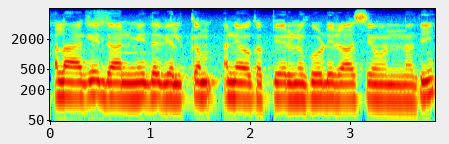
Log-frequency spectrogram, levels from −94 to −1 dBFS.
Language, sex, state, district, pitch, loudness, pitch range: Telugu, male, Telangana, Hyderabad, 135 Hz, -13 LUFS, 130-140 Hz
